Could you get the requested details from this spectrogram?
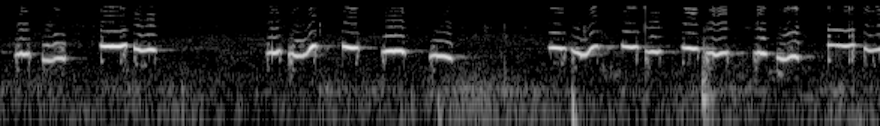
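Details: Short groups of pure whistles from a singing cockatiel, with gaps between phrases; notes rise, dip and fall, one with a marked V-shaped bend, and a faint click is heard in the middle.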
